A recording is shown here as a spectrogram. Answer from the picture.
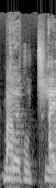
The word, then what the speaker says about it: bakuchiol: bakuchiol. ¿Lo he dicho mal o lo he dicho bien? – Bakuchiol. Ahí tenemos una montada, dice la doctora María Jesús Lucero, que es bakuchiol.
